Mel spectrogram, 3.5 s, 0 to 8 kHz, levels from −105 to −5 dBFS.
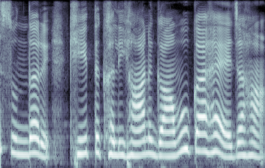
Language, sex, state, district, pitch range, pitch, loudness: Hindi, female, Bihar, West Champaran, 230-280 Hz, 255 Hz, -12 LUFS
